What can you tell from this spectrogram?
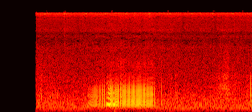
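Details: Sleeping cat: a single soft, fluttering snore against steady background hiss; snoring.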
